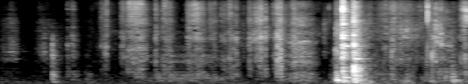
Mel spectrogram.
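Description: Scissors cut crepe paper strips for zinnia petals, producing close crisp snips and papery rustling that build from sparse light cuts to a louder burst of cutting near the end, with no voices.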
